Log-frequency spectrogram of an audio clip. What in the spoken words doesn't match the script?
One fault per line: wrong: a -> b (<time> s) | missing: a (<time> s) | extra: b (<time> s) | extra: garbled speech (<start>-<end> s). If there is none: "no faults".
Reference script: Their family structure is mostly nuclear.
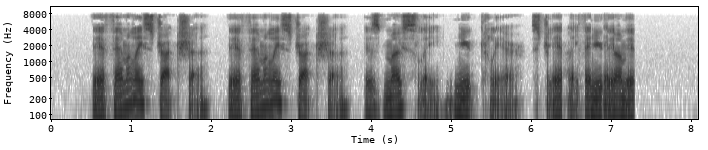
extra: their family structure (2.2 s)
extra: garbled speech (6.0-7.3 s)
